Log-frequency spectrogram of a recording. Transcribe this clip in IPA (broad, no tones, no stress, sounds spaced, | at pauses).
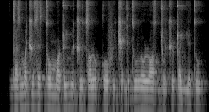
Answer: d æ z m ɒ d͡ʒ u z e z d o m ɒ ʈ i ʎ o d͡ʒ u d͡z ɒ ɹ o k o f i d͡ʒ ɒ ɡ e d u l o ɹ ɒ z ɟ o t͡ʃ o ʈ æ ʎ e t u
